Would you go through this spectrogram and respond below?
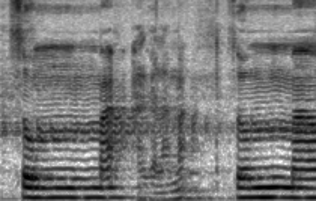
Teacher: di sini ada mim bertasjid namanya gunah, ditekan 2 harokat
